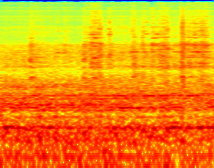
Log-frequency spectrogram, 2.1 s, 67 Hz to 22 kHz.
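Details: Case CX210B excavator at full throttle after about 5–10 minutes of work: a loud steady whine over heavy machine noise, with power going weak and hot oil smelling. Main hydraulic pump suspected, not confirmed.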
